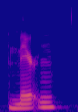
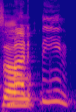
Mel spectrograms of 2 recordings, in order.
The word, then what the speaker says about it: Martin: And then this one's easy, but it's actually not how you say it. – Merton? – No, it's Martin. – Yeah, that is right.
